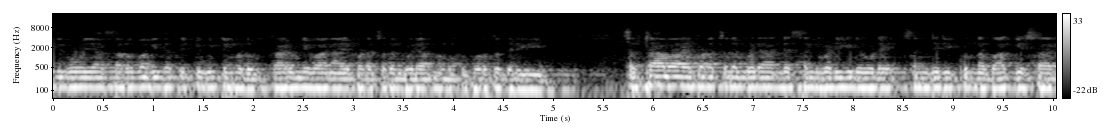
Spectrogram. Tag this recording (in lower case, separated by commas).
male speech, speech, monologue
